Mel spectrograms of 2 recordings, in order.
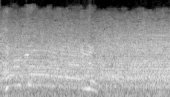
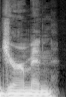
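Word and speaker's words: Germán: game in baseball history I was I was so hoping you were going to call him German but you knew how to say his name that disappoints me greatly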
